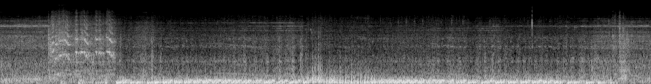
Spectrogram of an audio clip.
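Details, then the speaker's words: 2023 Indian Pursuit, liquid-cooled 108, about 20,000 miles, battery just replaced: chirpy, dolphin-like squeal for about half a second while cranking, then it catches to a lumpy idle. Cause unknown. "Definitely sounds like a dolphin. I don't know why that is. Um when Harley's start up, they sound like they have more compression and more it's a little deeper."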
